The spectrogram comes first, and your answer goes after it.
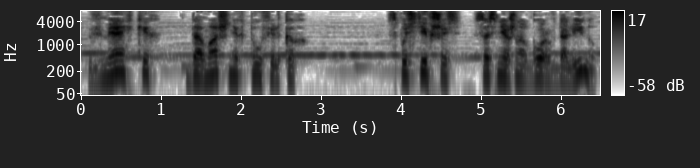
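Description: A man narrating a fairy tale, speaking directly to the listener as a storyteller. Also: fairly high pitch. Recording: dull lo-fi audiobook recording.

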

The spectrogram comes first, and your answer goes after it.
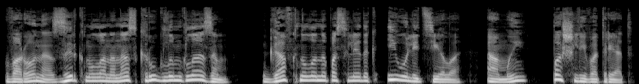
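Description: A man reading a children's story aloud in a lively, expressive way. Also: fairly high pitch, normal speed, dry recording, clean studio sound. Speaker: narrator.

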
